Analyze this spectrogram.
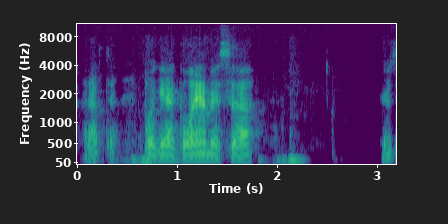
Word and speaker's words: Glamis: like Glam glammer Gamers or glammer yeah how pronounce it Glamis what Glamis glamas yeah wow g l a m i s Glamis Glamis Glamis is in uh Al alonis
